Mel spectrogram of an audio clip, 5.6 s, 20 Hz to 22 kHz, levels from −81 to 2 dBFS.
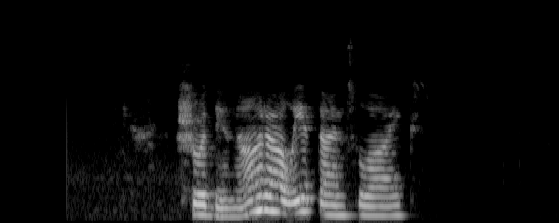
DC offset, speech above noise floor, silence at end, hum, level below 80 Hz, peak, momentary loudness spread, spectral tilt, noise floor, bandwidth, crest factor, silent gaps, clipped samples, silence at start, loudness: under 0.1%; 58 dB; 1.55 s; none; -72 dBFS; -8 dBFS; 14 LU; -8.5 dB/octave; -82 dBFS; 5 kHz; 18 dB; none; under 0.1%; 1.8 s; -24 LUFS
